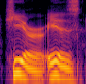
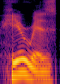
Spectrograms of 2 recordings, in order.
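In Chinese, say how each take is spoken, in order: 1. 这两个词分开说。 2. 这两个词连在一起说。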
